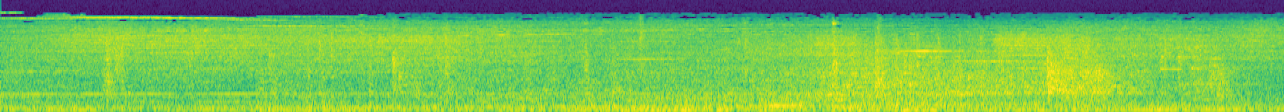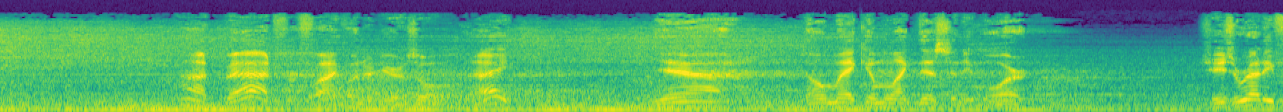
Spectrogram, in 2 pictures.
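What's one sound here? A heavy machine rumbles deeply.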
